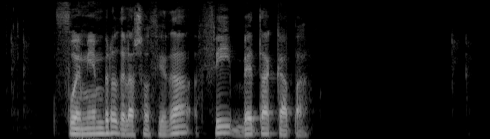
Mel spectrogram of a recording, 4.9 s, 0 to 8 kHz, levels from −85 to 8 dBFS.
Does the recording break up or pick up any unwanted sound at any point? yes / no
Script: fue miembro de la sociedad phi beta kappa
no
